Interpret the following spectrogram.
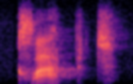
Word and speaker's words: clapped: ending okay with the with the ED here it'll sound like a tea so instead of clapping the word is clapped right corrupt good miss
